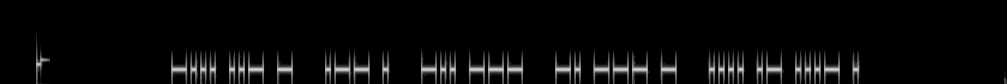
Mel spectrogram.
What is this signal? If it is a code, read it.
Morse code, heard as a keyed tone, about 25 wpm, 700 Hz. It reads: BUT WE DO NOT HAVE
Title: Sets of 5 Words Encore2 25wpm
